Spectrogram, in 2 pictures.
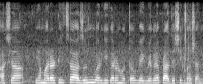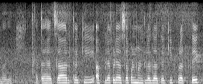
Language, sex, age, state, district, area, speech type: Marathi, female, 18-30, Maharashtra, Ratnagiri, rural, spontaneous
